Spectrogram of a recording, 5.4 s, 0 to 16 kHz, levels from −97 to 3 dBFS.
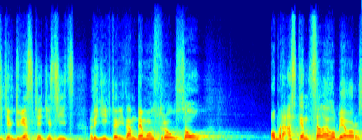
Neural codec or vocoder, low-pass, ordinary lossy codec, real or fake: autoencoder, 48 kHz, 32 numbers a frame, DAC-VAE, trained on Japanese speech; 14.4 kHz; Opus, 64 kbps; fake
